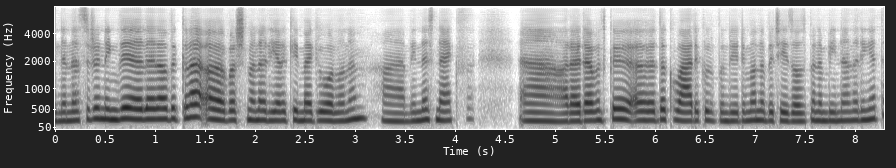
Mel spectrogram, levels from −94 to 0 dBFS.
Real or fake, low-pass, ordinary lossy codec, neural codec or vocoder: fake; none; none; codec, 16 kHz, 0.2 kbps, FocalCodec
